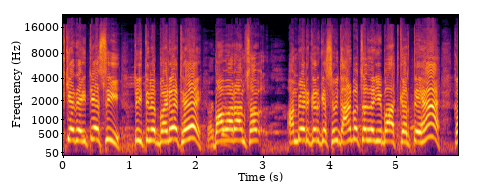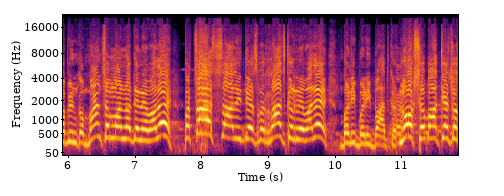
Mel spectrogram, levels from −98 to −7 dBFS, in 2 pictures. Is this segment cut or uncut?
cut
